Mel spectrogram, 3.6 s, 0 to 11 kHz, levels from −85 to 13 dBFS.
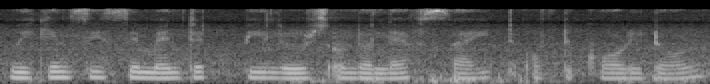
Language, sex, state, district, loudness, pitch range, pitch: English, female, Arunachal Pradesh, Lower Dibang Valley, -18 LUFS, 160-185 Hz, 170 Hz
